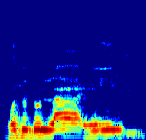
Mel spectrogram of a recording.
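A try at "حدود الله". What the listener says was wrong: হুম, বানান করে বলেন, হুদু ওয়াও মাদ্দা টান হবে, হুদুদুল্লাহি, সুন্দর করে বলতে হবে, বানান করে বলেন। লা হবে না ল হবে? লা হবে না ল হবে? লা কেন হবে? আল্লাহ শব্দে লাম তাজদিদের পূর্বে দেখেন পেশ এসেছে, তাহলে এখানে পুর হবে, ল হবে। হুদুদুল্লাহি,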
